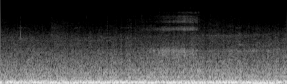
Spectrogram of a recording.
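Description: A ferry's engines start and rumble with a deep, steady, loud drone throughout as the ferry begins slowly moving off, joined briefly by a faint higher whine partway through. No one speaks.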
